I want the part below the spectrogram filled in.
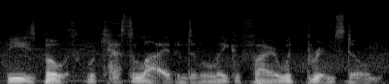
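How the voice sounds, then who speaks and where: A man's voice: extremely low pitch, unhurried, gravelly, warm tone, slight background noise, heavily acted. A man playing a defiant, cornered loyalist who taunts bitterly in a dramatic audio drama. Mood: bitter, taunting.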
